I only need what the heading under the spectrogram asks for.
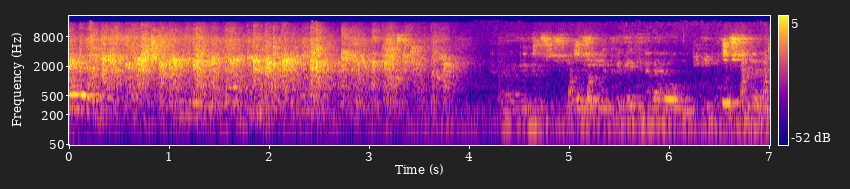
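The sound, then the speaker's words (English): An audience claps together in a dense, steady burst of applause for about four seconds, which then dies away as a man begins speaking. “I will believe that the reason why you clapped is because you believe that you will become like that.”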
